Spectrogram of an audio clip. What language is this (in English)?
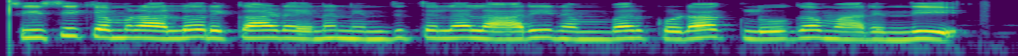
Telugu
